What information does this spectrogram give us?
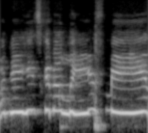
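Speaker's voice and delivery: acted, very high, loud, tearful sobbing wail. Retelling what was said to a husband while pregnant: imitating own past sobbing. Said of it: "sobbing to my husband".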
